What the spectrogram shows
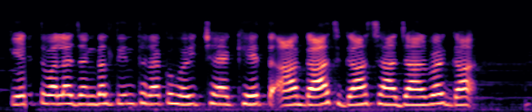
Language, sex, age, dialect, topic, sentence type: Maithili, female, 18-24, Bajjika, agriculture, statement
